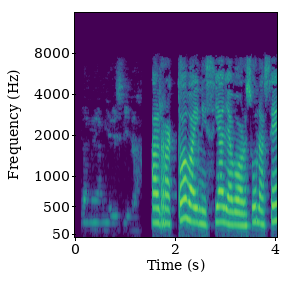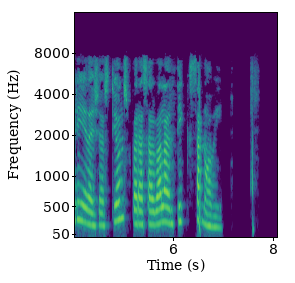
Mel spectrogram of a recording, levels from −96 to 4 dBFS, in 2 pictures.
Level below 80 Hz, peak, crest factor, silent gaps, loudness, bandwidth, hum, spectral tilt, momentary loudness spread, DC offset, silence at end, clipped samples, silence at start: -62 dBFS; -2 dBFS; 18 dB; 1.33-1.52 s, 7.00-7.13 s, 7.20-7.52 s; -19 LUFS; 8 kHz; none; -4.5 dB/octave; 7 LU; under 0.1%; 0.5 s; under 0.1%; 0.15 s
